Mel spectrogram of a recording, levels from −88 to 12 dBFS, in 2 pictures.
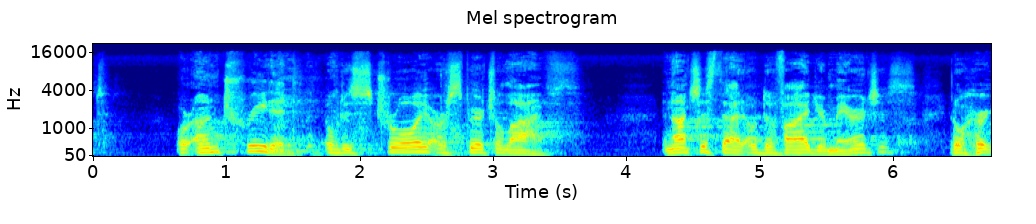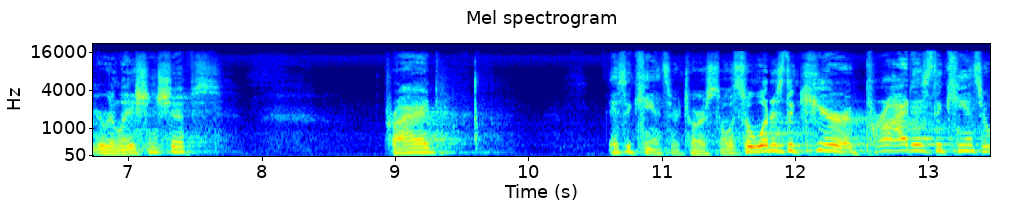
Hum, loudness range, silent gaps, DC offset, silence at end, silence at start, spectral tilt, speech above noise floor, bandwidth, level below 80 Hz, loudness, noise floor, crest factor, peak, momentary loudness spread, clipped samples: none; 6 LU; none; under 0.1%; 0 s; 0 s; -5 dB/octave; 39 dB; 17 kHz; -64 dBFS; -23 LUFS; -62 dBFS; 20 dB; -6 dBFS; 14 LU; under 0.1%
